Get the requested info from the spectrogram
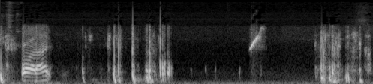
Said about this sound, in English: Short and sharp. Left me wanting more, is what I thought. A whistle's a hard thing to come, to hear through a phone line, I think.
